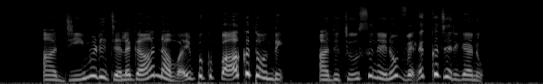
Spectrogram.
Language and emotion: Telugu, disgusted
